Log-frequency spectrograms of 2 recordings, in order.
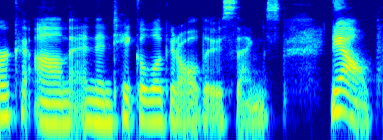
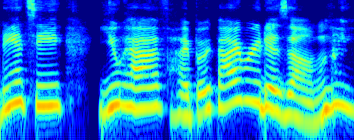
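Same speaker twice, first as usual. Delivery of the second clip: put-on thrilled, excited, drawn-out delivery; 6 semitones higher, 3 dB louder than usual. Retelling a doctor giving a diagnosis, imitating an excited doctor. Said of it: "he was so excited the day".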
